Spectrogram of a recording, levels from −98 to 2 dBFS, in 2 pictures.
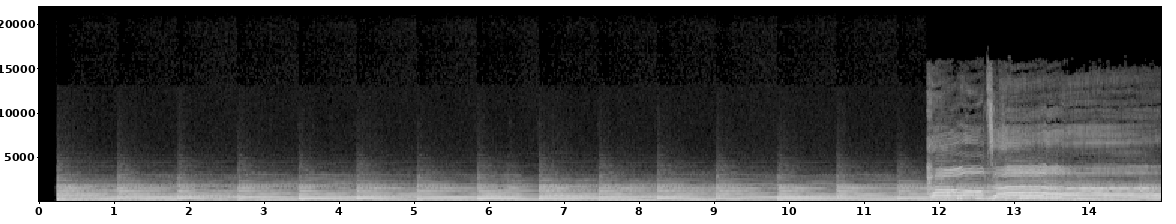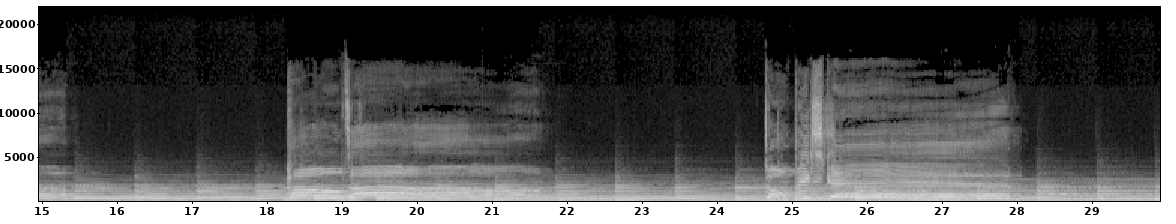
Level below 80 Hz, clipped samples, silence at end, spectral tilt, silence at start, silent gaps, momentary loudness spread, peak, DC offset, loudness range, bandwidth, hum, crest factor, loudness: -52 dBFS; under 0.1%; 0 s; -4.5 dB/octave; 0.25 s; none; 8 LU; -2 dBFS; under 0.1%; 6 LU; 16 kHz; none; 16 dB; -19 LUFS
